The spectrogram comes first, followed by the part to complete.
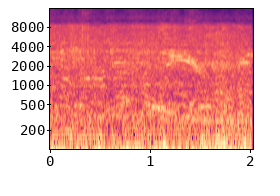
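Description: Outdoor street background in a pause between words: a steady low rumble with faint voices in the distance.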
